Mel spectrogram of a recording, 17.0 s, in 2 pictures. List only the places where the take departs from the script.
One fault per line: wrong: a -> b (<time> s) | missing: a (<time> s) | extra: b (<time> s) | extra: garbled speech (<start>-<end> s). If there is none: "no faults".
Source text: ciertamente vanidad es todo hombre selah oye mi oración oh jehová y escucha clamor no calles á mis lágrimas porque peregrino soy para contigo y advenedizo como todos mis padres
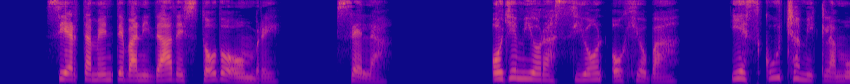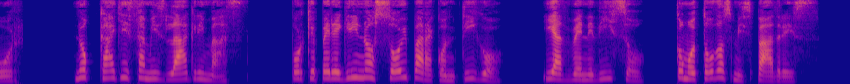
extra: mi (8.0 s)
